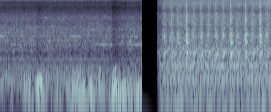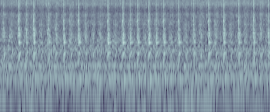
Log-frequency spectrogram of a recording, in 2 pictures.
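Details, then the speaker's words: Car idling after a CVT/gearbox replacement: metallic tapping about twice a second, like something striking metal. Owner says it is not the crankshaft and suspects the gearbox; unconfirmed. "Це щось таке [ __ ] типа по металу щось б'є"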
